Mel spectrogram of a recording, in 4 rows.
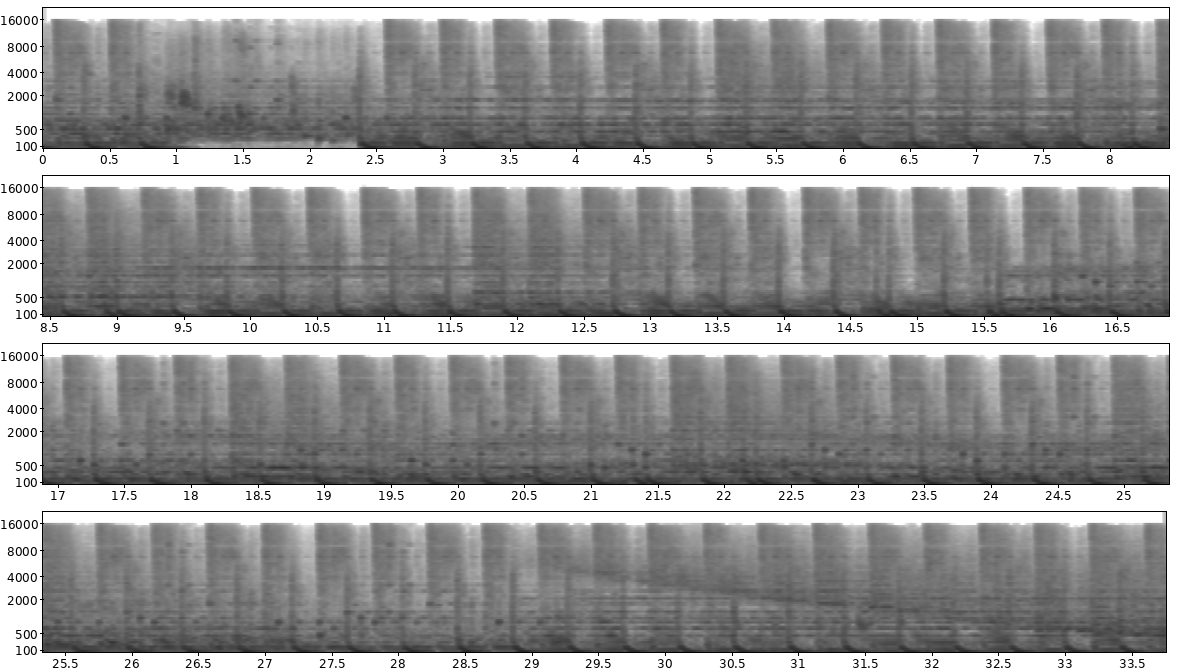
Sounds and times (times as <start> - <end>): Music: 0.0 - 33.7.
